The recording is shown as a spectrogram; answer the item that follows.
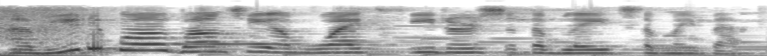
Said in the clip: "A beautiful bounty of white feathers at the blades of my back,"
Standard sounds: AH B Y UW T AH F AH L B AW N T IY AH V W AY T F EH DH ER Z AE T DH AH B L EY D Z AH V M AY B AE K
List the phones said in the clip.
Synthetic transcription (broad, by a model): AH B Y UW T AH F AH L B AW N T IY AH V W AY T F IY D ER S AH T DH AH B L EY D S AH V M AY B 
